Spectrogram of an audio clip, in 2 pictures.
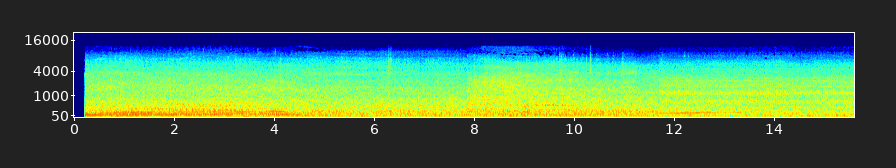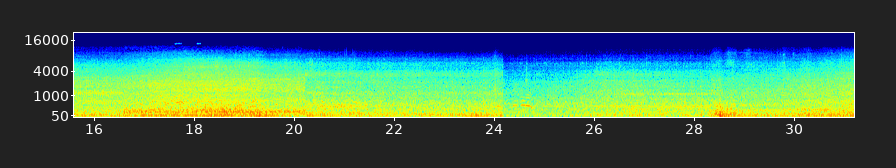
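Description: Road traffic: car and truck engines running and passing on a busy street, with the sound changing abruptly every few seconds.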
